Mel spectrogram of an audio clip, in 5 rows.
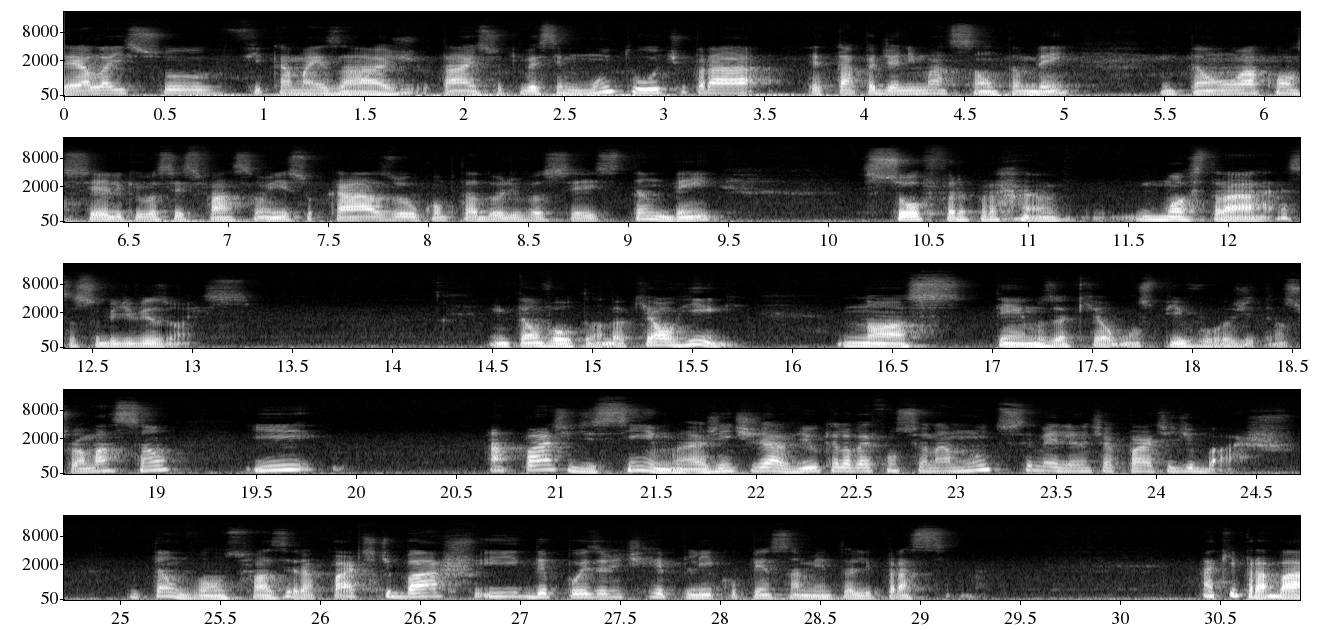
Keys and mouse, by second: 14.7 shift+middle click, 15.7 ctrl+middle click, 18.4 shift+middle click, 19.2 ctrl+middle click, 24.7 ctrl+middle click, 25.3 shift+middle click.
